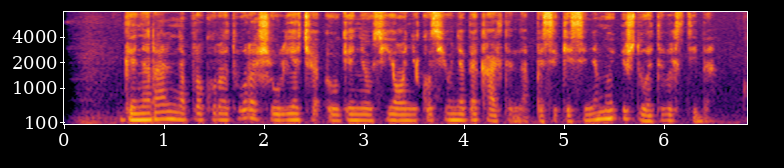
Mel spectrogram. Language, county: Lithuanian, Vilnius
